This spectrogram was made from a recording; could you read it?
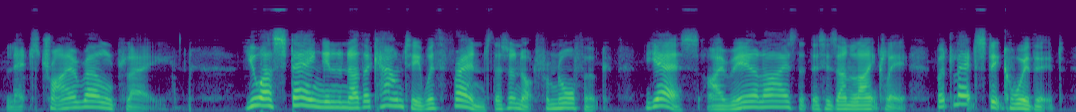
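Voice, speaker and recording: Man playing a bossy, animated language-tape instructor. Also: a little high, unhurried, no room sound, highs cut off. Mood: instructive. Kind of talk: scripted comedy narration.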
